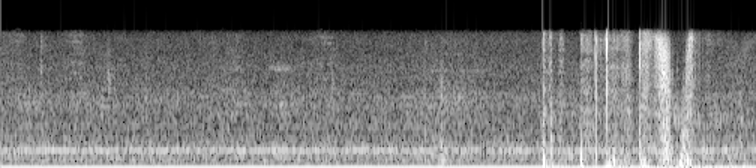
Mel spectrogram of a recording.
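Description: Handling noise from a vintage Superior Instruments signal generator: a quick run of clicks and knocks from hands on its case and dial, starting about three and a half seconds in, over a steady faint hiss and a thin steady hum.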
